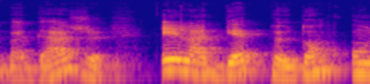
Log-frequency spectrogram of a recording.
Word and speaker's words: bagage: n'a pas de sens bagage la même chose ce e si on le laisse ça va se prononcer bachage donc on doit en vous avez le E ça reste bagage et la guêpe donc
